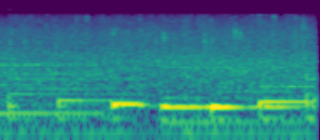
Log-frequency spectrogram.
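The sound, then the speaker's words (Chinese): Steady rain falls in a continuous hiss with no breaks, while soft, sustained low tones hum underneath. No one speaks. “下雨了，你还好吗？”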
